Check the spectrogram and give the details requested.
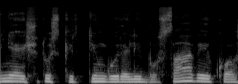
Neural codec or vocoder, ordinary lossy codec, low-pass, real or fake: none; Opus, 24 kbps; 14.4 kHz; real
